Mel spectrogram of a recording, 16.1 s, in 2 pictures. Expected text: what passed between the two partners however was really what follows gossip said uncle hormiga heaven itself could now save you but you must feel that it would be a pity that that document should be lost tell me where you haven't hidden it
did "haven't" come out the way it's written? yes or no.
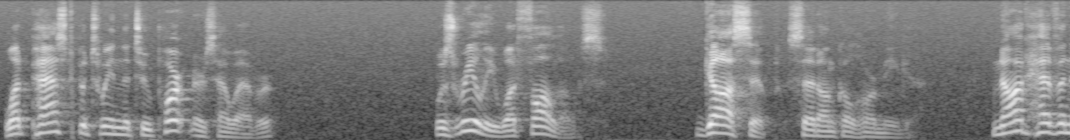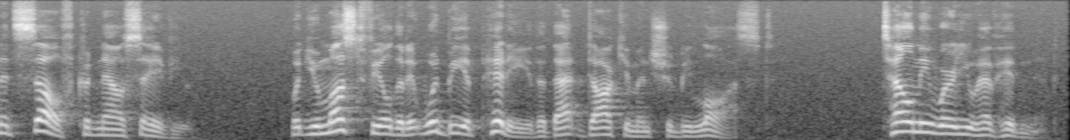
no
